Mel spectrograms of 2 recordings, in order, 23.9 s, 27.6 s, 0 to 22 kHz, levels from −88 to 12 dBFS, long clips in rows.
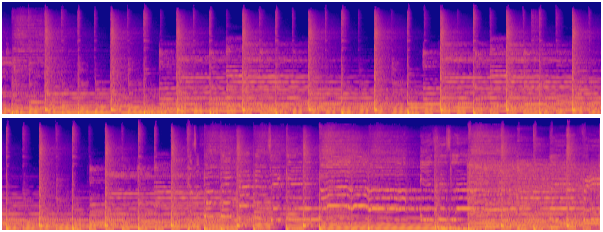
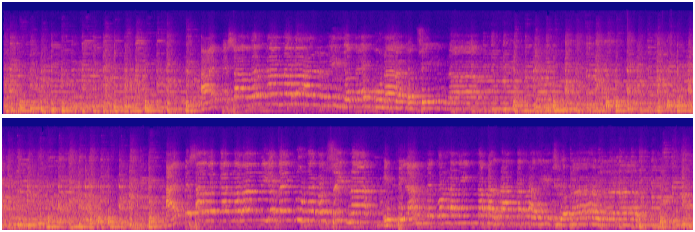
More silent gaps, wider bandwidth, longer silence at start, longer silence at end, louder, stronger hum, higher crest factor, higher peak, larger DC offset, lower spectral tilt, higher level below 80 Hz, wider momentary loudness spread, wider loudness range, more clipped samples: neither; first, 18.5 kHz vs 15 kHz; about the same, 0 s vs 0 s; about the same, 0 s vs 0 s; first, -16 LUFS vs -19 LUFS; neither; about the same, 16 dB vs 16 dB; about the same, 0 dBFS vs -2 dBFS; neither; about the same, -5.5 dB/octave vs -6 dB/octave; first, -22 dBFS vs -48 dBFS; about the same, 5 LU vs 4 LU; about the same, 2 LU vs 2 LU; neither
